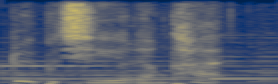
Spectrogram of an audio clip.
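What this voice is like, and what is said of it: Quiet, soft-spoken line. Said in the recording (Chinese): “小声”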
